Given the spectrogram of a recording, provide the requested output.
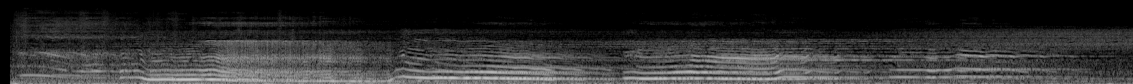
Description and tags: This is a very creepy distant crying. And it's very loud
Creepy, Crying, Distant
